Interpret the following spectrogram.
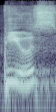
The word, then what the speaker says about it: Pius: In Kenya, we call him Pius, but I understand it's Pius, depending on which school you went to.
